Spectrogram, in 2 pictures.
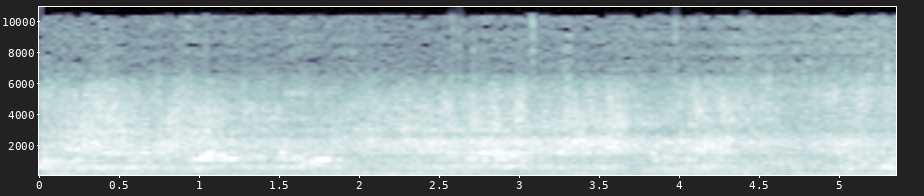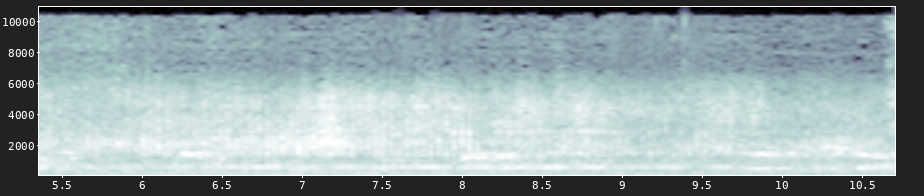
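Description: Police helicopter overhead, a steady drone with a constant whine running under it.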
